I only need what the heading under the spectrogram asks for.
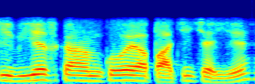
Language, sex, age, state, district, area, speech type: Hindi, male, 45-60, Uttar Pradesh, Bhadohi, urban, conversation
